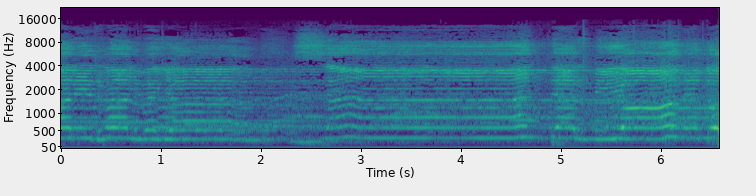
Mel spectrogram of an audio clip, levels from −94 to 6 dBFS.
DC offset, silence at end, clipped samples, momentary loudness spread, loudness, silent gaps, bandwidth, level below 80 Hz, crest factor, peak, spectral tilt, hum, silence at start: 0.1%; 0 s; under 0.1%; 9 LU; -27 LUFS; none; 15.5 kHz; -82 dBFS; 18 dB; -10 dBFS; 1 dB/octave; none; 0 s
